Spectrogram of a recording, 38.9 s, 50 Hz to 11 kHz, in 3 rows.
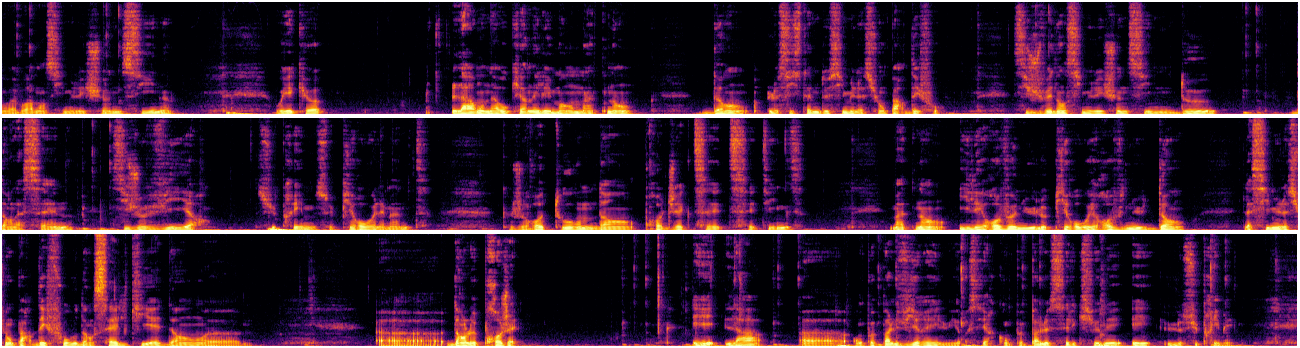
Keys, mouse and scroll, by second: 0.1 click, 1.0 click, 10.3 click, 12.4 click, 13.8 click, 18.2-19.3 drag, 32.2 click, 32.9 click, 33.6 click, 34.6 click, 35.4 click, 36.0 click, 37.9 click.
